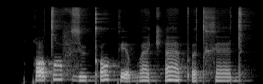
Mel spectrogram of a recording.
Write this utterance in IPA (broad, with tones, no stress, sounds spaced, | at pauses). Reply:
qʷ ḛ˥˧ tˤ æ˥ f z ʉ˩˧ kʼ ɔ˥ k ḛ˧˩ ɡʷ æ˧˩ t͡ʃʼ æ˥˧ pʼ ə˩˧ d x ɛ˧ d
